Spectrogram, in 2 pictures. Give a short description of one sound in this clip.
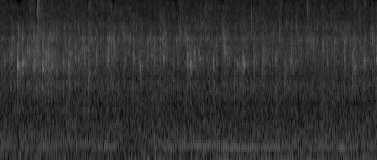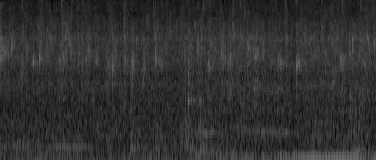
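Patties sizzle and crackle as they fry in hot oil.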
